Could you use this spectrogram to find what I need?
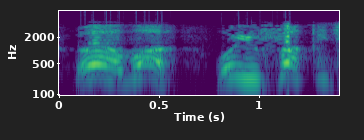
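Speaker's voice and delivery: high, loud confrontational snarl; loud high street challenge; aggressive challenge. Retold or imitated. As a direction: square up to them. Blokes confronting the thugs.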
